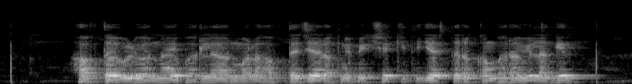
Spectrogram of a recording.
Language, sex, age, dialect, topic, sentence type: Marathi, male, 25-30, Standard Marathi, banking, question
